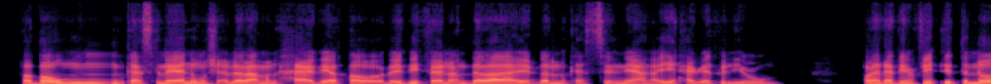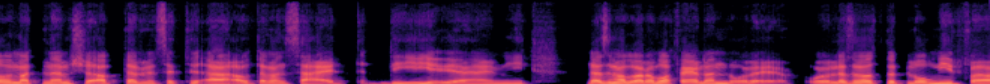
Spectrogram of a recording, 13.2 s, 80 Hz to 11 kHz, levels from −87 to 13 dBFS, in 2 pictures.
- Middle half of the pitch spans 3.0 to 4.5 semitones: Yes, average, 4.0 semitones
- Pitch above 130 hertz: Yes, medium, 140 Hz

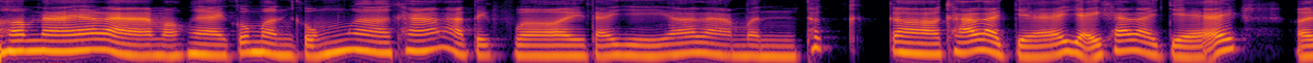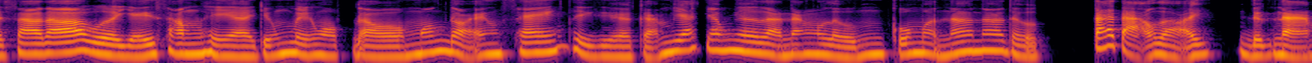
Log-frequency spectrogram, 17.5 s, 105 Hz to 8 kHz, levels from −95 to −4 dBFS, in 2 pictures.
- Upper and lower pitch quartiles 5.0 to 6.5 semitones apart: No, average, 4.3 semitones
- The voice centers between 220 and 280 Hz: No, high, 200 Hz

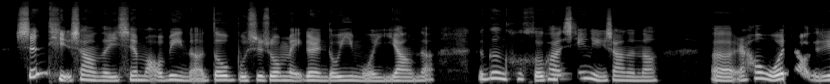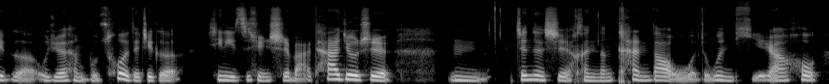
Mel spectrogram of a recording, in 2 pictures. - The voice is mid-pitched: No, high, 195 Hz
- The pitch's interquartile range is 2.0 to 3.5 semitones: Yes, narrow, 2.6 semitones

